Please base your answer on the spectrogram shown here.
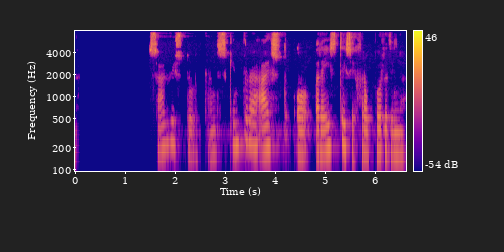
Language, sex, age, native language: Icelandic, female, 40-49, Polish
